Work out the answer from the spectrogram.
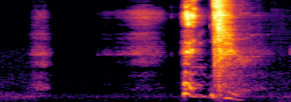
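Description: A quick indrawn breath, then two loud explosive sneezes close together; ordinary sneezing.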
